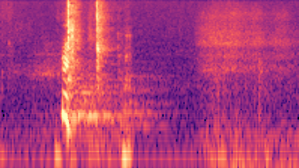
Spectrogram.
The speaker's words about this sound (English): I can hear my dog freaking out upstairs. I don't know what's going on. I can hear it too.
